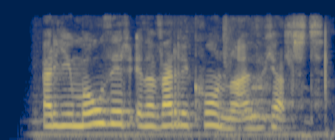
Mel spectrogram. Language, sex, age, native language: Icelandic, female, 14, Icelandic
